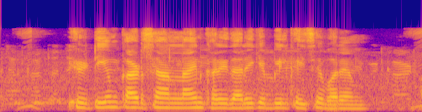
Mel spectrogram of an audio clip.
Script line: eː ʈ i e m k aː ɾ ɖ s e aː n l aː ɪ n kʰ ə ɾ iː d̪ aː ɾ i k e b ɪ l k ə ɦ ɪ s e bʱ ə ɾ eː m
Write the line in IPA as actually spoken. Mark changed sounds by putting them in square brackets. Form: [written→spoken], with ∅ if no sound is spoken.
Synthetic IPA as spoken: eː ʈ i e m k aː ɾ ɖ s e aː n l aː ɪ n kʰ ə ɾ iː d̪ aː ɾ i k e b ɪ l k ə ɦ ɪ s e bʱ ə ɾ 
